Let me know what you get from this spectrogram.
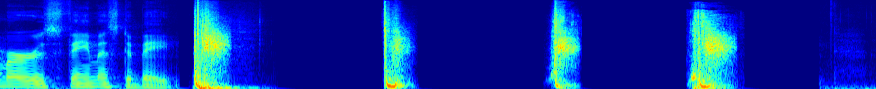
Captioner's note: punching sounds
